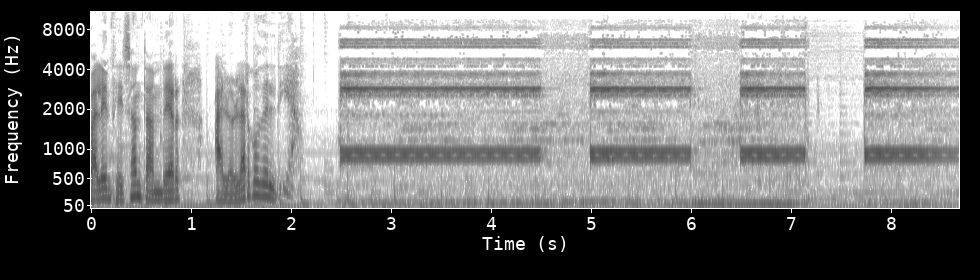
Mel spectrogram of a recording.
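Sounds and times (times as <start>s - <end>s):
speech: 0.0s - 2.3s
mobile phone emergency alert in shrill electronic bursts: 2.5s - 7.2s, 7.8s - 8.6s.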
